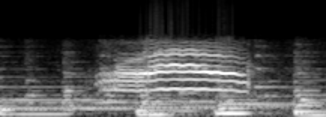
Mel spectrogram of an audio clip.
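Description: A hairless Sphynx cat lets out a long, drawn-out meow that rises and wavers, preceded by shorter chirps, loud with no talking over it.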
